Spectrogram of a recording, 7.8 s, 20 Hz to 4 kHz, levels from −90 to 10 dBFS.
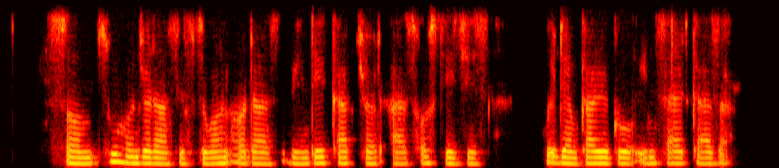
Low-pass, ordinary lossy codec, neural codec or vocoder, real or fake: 3.6 kHz; Opus, 24 kbps; codec, 16 kHz, 8 kbps, FunCodec, trained on Chinese and English, 25 frames a second; fake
